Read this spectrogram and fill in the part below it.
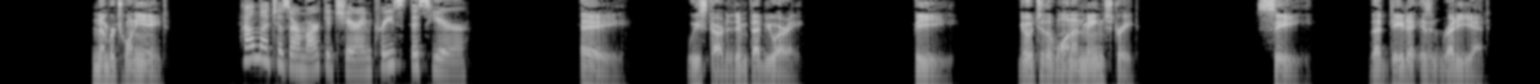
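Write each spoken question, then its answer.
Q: How much has our market share increased this year?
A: C: That data isn't ready yet.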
